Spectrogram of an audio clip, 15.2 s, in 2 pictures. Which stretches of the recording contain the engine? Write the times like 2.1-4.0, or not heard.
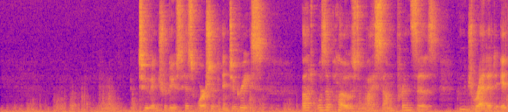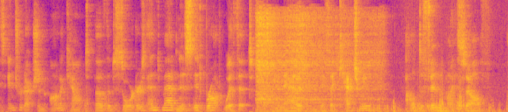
11.4-13.4.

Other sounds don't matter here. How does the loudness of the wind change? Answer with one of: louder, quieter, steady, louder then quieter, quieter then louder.
louder.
